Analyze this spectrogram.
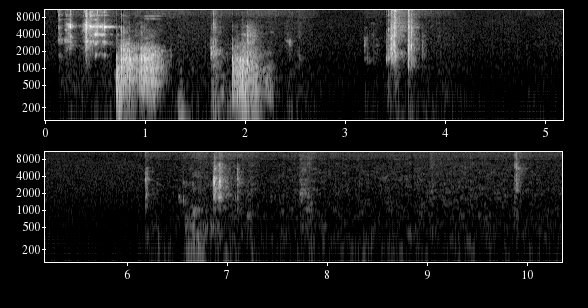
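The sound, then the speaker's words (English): Metallic clacks, snaps and rattles come from a handgun being taken apart by hand. Several sharp bursts come close together at first, then quieter scattered clicks follow after a pause. “I'll tear my gun apart real quick.”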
